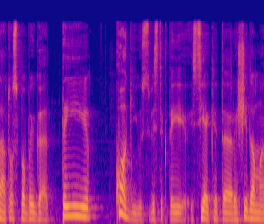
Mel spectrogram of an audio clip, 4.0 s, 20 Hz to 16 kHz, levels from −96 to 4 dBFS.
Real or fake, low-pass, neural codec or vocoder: real; 10.8 kHz; none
